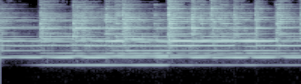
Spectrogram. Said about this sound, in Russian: Звон импровизированной переносной колокольни слышен за несколько километров.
